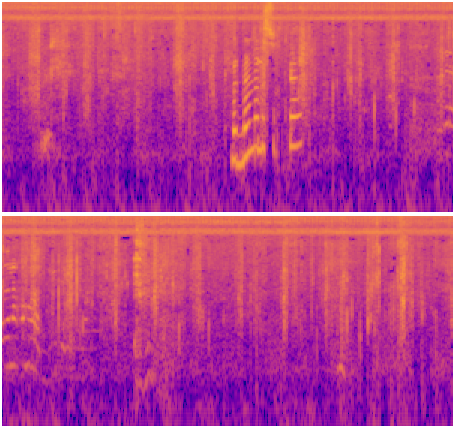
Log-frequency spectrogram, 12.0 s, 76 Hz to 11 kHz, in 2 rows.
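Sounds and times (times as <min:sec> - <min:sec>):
footsteps walking through grass: 0:00.0 - 0:12.0.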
